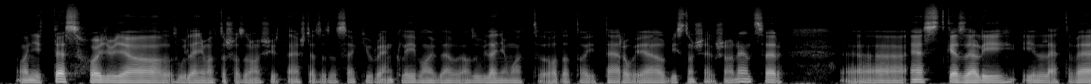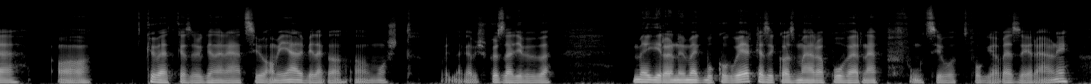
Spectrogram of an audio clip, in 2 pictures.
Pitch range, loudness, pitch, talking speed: 90-100 Hz, -29 LUFS, 95 Hz, 130 wpm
